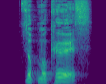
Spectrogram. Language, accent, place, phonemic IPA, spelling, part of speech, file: German, Germany, Berlin, /ˌzʊpmuˈkøːs/, submukös, adjective, De-submukös.ogg
- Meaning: submucous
